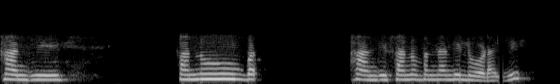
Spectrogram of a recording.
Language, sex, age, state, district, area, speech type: Punjabi, female, 60+, Punjab, Barnala, rural, conversation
